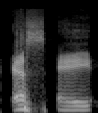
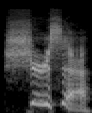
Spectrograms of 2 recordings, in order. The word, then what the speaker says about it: Saoirse: You look at her first name, it's Sairose. So you're like, say Rose? No, it's Shirsa. Where the hell did you get Shirsa from that?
